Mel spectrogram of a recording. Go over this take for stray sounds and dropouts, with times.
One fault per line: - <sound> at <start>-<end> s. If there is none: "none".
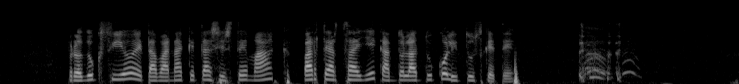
- cough at 5.8-6.5 s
